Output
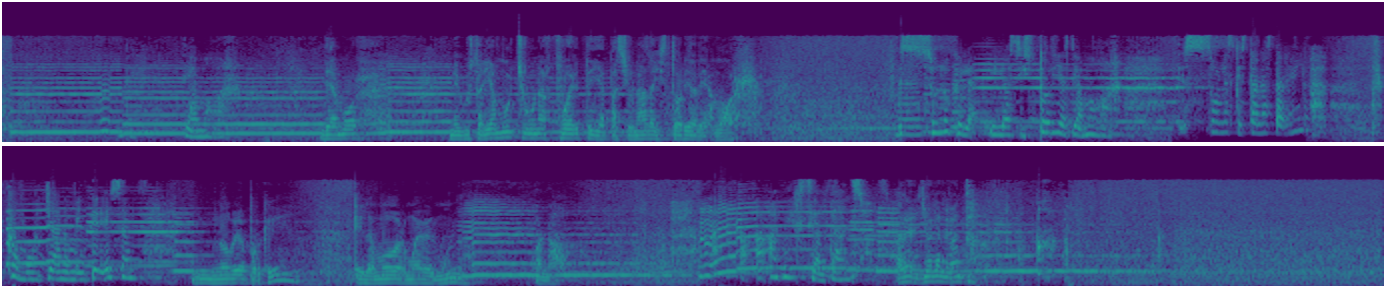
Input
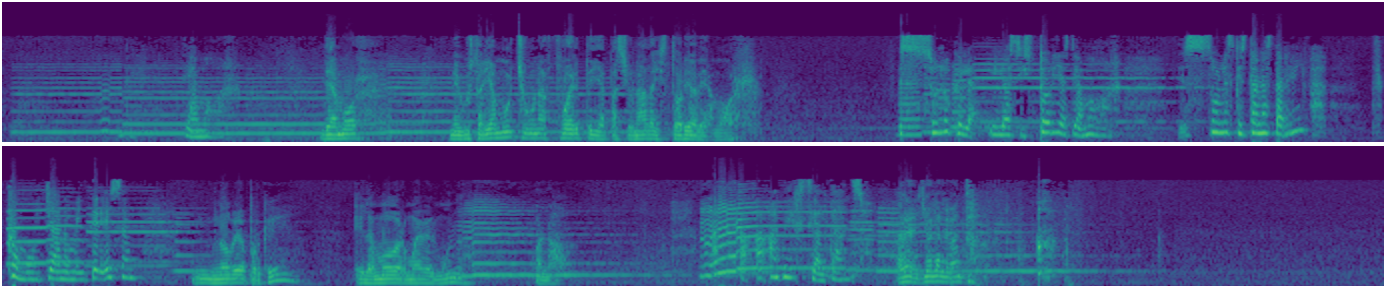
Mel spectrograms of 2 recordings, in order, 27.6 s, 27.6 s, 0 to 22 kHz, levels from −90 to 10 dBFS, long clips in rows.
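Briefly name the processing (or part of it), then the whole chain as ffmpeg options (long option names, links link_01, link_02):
upward and downward compression: -filter_complex "[0:a]acompressor=mode=upward:threshold=-34dB:ratio=2.5,acompressor=threshold=-37dB:ratio=4,asettb=1/sr,asplit=3[link_01][link_02][link_03];[link_01]atrim=end=11.704[link_04];[link_02]atrim=start=11.7:end=13.04,asetpts=PTS-STARTPTS,afade=type=in:duration=0.004:curve=qsin,afade=type=out:start_time=1.336:duration=0.004:curve=qsin,highpass=frequency=450:width=0.5412,highpass=frequency=450:width=1.3066[link_05];[link_03]atrim=start=13.036[link_06];[link_04][link_05]acrossfade=duration=0.004:curve1=hsin:curve2=qsin[link_07];[link_07][link_06]acrossfade=duration=0.004:curve1=qsin:curve2=hsin,lowshelf=frequency=190:gain=-11,aecho=1:1:47|266:0.141|0.119,volume=2dB"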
